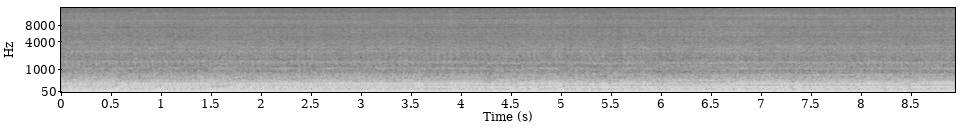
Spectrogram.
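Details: 1978 Kawasaki KZ650 C four-cylinder, revived after at least 5 years unrun, during carb vacuum balancing with dampers: steady, even hum held at a raised 2000 rpm idle, no misses or knocks; normal fast idle, carbs balanced within about a quarter inch.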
